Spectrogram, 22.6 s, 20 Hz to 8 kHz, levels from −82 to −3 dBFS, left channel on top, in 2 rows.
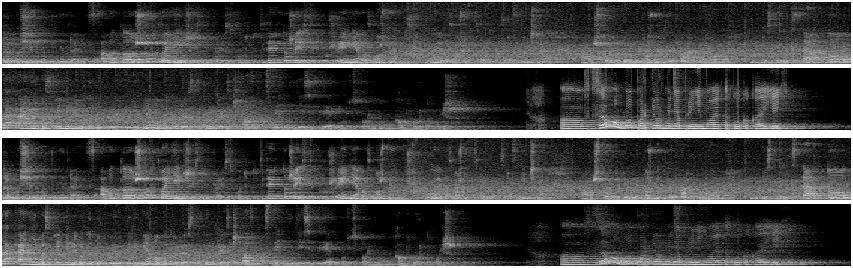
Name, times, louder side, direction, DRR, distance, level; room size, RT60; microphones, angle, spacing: voice 1, 0.0-17.4, right 1 dB, 70° right, 1 dB, 1.0 m, -27 dB
Cheering / Applause, 5.0-15.1, equal, ahead, 0.8 m, -35 dB
voice 2, 18.4-21.8, left 5 dB, 55° left, 9 dB, 0.4 m, -21 dB
10.5 x 4.5 x 3.8 m, 2.3 s
head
